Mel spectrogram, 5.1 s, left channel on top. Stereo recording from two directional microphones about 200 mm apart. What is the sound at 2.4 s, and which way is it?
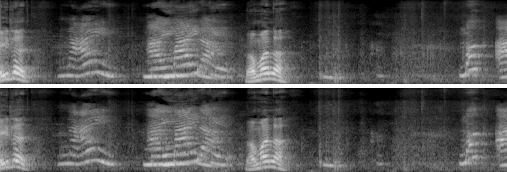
Speech, 35° left (ahead or behind).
